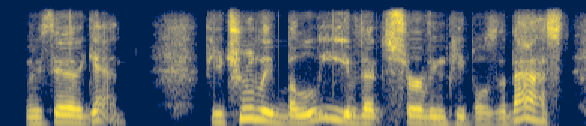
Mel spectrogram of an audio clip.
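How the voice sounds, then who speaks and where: Speaking with an American accent, a man sounds animated, with lively intonation and a fairly high pitch. The sound is dry and close with no echo. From US Northeast. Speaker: automotive sales trainer. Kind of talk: webinar presentation. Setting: online webinar.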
